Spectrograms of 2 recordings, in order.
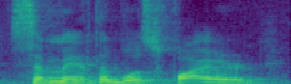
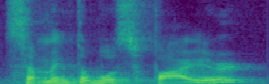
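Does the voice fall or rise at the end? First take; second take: falls; rises. First: The voice falls at the end. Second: The voice rises at the end. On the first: It states a fact. "A pessoa disse" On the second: It questions what was just said. "modificou o tom dela e perguntou"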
